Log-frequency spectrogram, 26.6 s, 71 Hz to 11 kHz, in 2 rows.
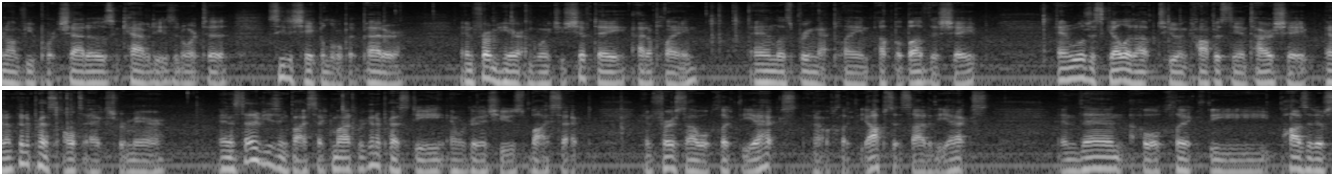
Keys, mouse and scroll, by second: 3.3 e, 3.3-3.7 scroll down 1, 4.6 shift+middle click, 4.7 scroll up 1, 5.0 shift+a, 5.8 click, 5.9 click, 6.6 middle click, 6.8-7.8 typing, 7.8 click, 8.1 middle click, 9.4-10.3 scroll down 1, 10.4 s, 11.3 click, 11.6 s, 12.0 click, 13.8 alt+x, 16.7 d, 18.0-20.0 drag, 25.9 shift+click.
